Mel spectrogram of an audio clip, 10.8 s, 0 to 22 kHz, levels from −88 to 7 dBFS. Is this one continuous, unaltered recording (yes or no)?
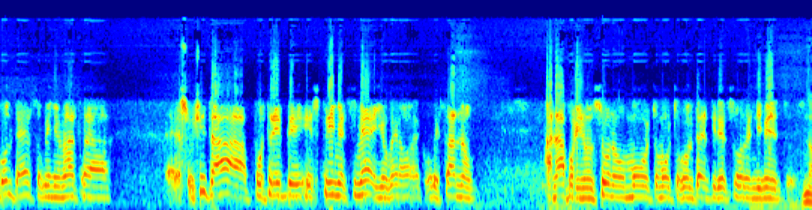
yes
